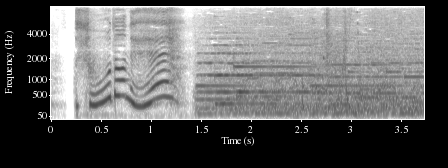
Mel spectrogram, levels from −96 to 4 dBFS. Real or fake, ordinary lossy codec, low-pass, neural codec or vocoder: real; none; none; none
